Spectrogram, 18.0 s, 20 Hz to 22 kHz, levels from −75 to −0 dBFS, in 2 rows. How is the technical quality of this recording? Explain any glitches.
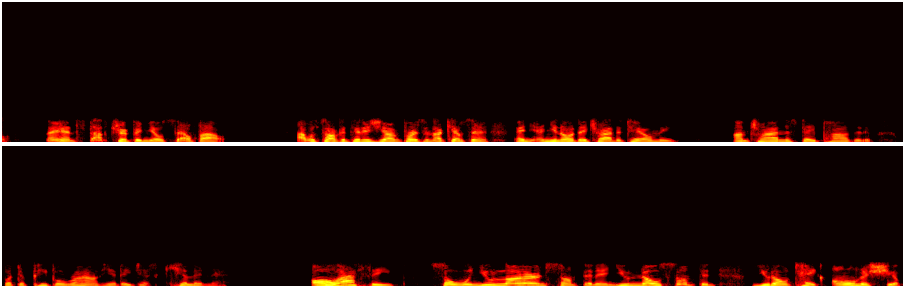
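The recording is a narrowband phone call, with codec damage throughout and five short bursts of corruption.

AMR narrowband mobile codec, throughout: the speech is coded with a vocal-tract model on a band of roughly 150 Hz to 3.5 kHz. The plainly buzzy, synthetic timbre fits a low-rate mode, around 7.4 kbps, and nothing above 4 kHz survives.

AMR bit errors, at 3.01–3.17 s (just before "talking to this young"), 10.40–10.50 s, 12.24–12.54 s, 14.03–14.37 s (after "when you", before "something and you know") and 15.72–16.00 s (after "something and you know", before "you don't"): bits flipped on a weak link, misplacing the excitation pulses. The speech roughly keeps its pitch and level but turns hoarse, scratchy and gargly.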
